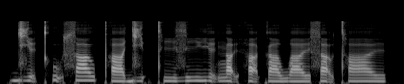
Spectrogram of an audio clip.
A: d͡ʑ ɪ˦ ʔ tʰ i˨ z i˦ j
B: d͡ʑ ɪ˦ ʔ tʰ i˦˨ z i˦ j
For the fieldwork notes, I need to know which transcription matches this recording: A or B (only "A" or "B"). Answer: A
